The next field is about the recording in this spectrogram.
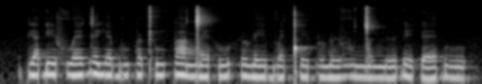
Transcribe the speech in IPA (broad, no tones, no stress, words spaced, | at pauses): pʲaɠefwɛ ɡɛjɛbu baʈʰu ba ŋ͡ǀɛhu høɳe bwɛǃʰebøɳø vuŋ͡ǀøŋø ɗeɠɛ ɠu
